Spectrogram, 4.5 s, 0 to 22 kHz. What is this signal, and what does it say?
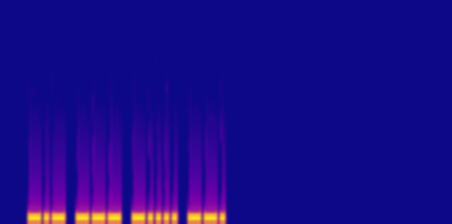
Morse code, heard as a keyed tone, about 30 wpm, 700 Hz. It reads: KO6G
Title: USA Call Signs - 4 Characters - Repeated 3x - 30wpm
